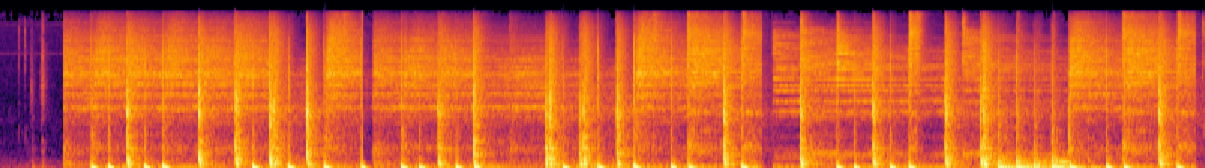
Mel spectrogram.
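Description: A multitracked acoustic drum kit recording played back: kick, snare, hi-hat and cymbals in a steady beat. It starts about a second in and stops for a split second a little past two-thirds of the way through.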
